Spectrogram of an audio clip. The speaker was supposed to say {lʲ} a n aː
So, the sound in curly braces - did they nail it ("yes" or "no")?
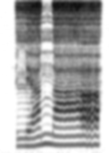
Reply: yes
